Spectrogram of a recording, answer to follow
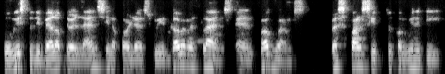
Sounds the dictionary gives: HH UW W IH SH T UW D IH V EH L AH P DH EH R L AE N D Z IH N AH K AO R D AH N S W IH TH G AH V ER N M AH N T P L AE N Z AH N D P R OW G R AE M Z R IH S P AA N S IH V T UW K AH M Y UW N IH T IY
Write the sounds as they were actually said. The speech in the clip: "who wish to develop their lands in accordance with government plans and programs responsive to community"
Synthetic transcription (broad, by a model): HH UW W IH S T UW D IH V EH L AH P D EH R L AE N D S IH N AH K AO R D AH N S W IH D G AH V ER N M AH N T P L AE N S AH N D P R OW G R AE M S R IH S P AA N S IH B T UW K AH M Y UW N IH T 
